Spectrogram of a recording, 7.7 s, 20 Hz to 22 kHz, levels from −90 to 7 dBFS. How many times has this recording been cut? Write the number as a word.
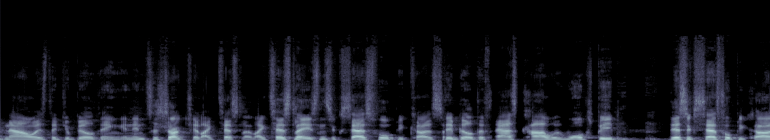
one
